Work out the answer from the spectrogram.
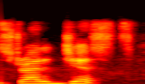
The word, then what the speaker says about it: strategists: 80s with political strategists let the soft G sound strategists so those are the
